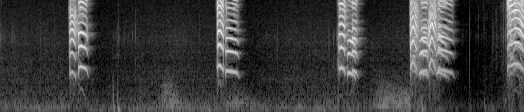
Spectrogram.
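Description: A squeaky toy squeezed five times, giving short high-pitched squeaks. The fourth squeeze is longer, a run of quick squeaks.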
